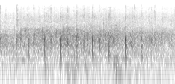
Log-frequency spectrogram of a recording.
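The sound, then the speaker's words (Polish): Applause for a student during a music class about wind instruments, a moderate, even patter of many hands clapping with a few sharper claps standing out. “Brawo, brawa dla kolegi.”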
